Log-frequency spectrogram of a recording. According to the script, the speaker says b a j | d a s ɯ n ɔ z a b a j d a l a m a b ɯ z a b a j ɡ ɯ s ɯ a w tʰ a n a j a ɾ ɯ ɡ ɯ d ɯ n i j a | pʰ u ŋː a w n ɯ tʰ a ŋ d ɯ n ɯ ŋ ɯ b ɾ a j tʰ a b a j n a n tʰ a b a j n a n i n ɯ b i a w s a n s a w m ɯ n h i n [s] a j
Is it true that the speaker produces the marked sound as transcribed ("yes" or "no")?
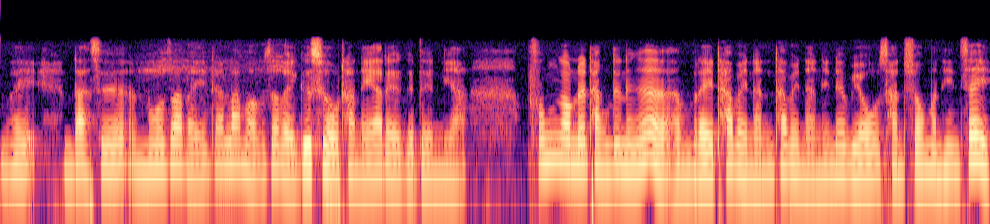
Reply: yes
